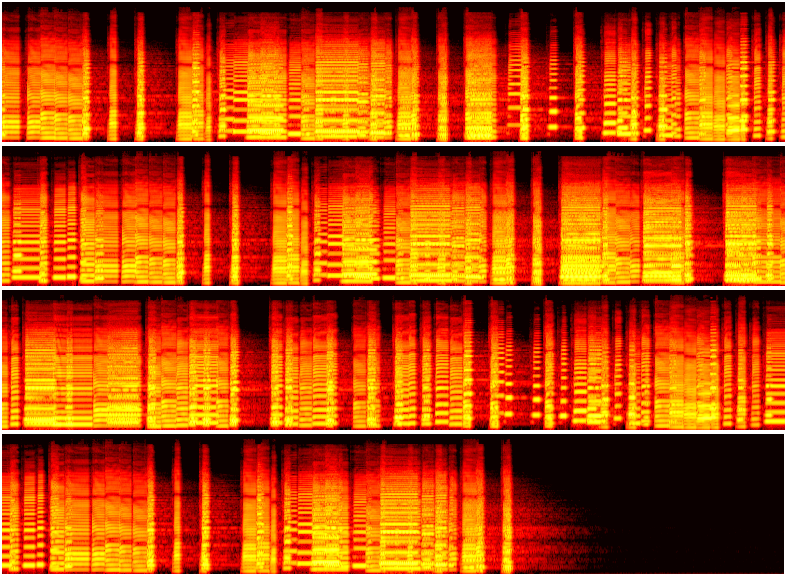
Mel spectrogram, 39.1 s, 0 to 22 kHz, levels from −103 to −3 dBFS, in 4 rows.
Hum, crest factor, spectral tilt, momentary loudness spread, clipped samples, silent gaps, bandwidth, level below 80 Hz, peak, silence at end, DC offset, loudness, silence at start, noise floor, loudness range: none; 20 dB; -4.5 dB/octave; 8 LU; under 0.1%; none; 16 kHz; -64 dBFS; -6 dBFS; 3.4 s; under 0.1%; -23 LUFS; 0 s; under -90 dBFS; 4 LU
